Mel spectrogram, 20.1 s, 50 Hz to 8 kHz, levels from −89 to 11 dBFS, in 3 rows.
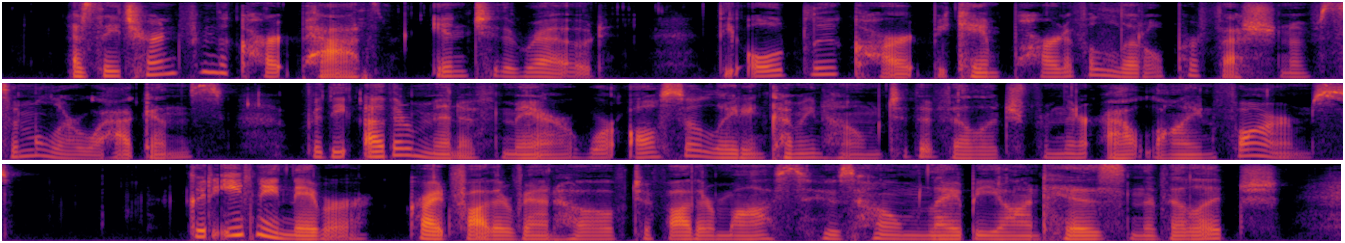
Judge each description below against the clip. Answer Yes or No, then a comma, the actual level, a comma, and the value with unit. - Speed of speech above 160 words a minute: Yes, average, 180 wpm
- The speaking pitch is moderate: Yes, medium, 150 Hz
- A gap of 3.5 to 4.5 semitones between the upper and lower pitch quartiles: No, average, 5.0 semitones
